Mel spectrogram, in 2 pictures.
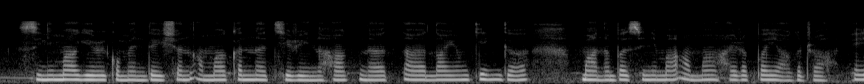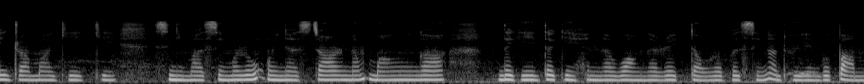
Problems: background sounds at intervals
